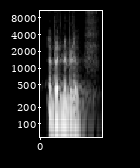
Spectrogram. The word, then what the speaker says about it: Abominable: Heffy hat es ja schon gesagt, ist auch Produzent und auch beim Titelsong und Abominable, warte, wie wird das ausgesprochen? Abominable? – Abominable. – Ja, genau, da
